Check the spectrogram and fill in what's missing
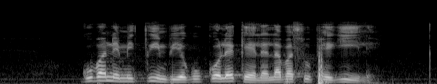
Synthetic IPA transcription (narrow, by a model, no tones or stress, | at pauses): k̬uɓanemiǀimbʱijek̬uk̬ɔlɛɡ̥ʱɛlalaɓaɬupʰek̬iːlɛ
